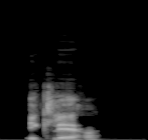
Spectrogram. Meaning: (noun) 1. synonym of chélidoine (“celandine”) 2. synonym of renoncule ficaire (“lesser celandine”); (verb) inflection of éclairer: first/third-person singular present indicative/subjunctive
- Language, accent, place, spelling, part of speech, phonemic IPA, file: French, France, Lyon, éclaire, noun / verb, /e.klɛʁ/, LL-Q150 (fra)-éclaire.wav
